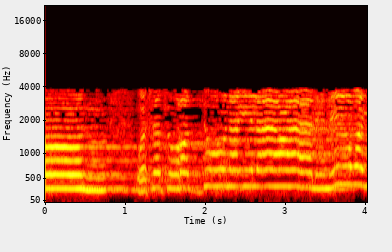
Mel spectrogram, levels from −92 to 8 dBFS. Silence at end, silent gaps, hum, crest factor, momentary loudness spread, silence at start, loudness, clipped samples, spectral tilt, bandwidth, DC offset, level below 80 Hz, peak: 0 s; none; none; 14 dB; 10 LU; 0 s; -19 LUFS; under 0.1%; -8 dB/octave; 4 kHz; under 0.1%; -74 dBFS; -6 dBFS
